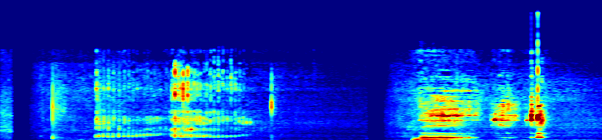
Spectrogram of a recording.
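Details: Gas after eating inulin: low, rumbling, croaky gas sounds followed by a loud voiced burp.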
